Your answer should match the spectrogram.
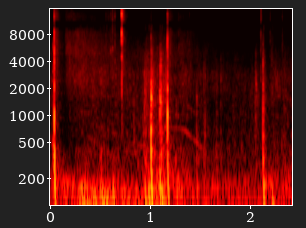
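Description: Aerial fireworks shells bursting overhead: a sharp bang at the start, then a quick cluster of reports about a second in, over a continuous low rumble of booms.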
